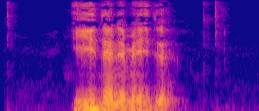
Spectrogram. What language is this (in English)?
Turkish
